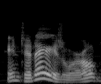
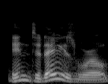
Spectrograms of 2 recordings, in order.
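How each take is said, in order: First: It is read in a put-on 1930s voice. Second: It is read in his ordinary voice.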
